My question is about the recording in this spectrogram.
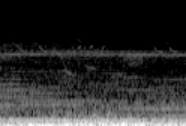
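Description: Uneven low wind rumble on the microphone, with a faint steady hum and a few faint high chirps.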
